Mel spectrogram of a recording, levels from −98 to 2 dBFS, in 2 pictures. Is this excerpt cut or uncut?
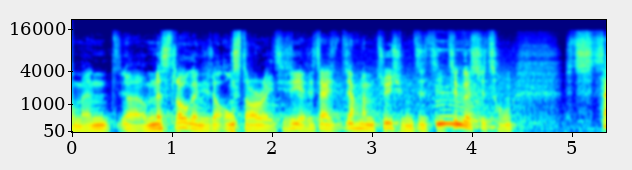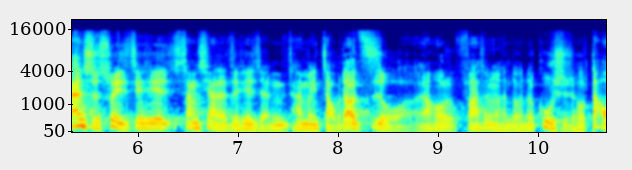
cut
